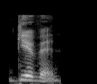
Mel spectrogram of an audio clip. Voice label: verb "given", pronunciation; Consonant Sound Pair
